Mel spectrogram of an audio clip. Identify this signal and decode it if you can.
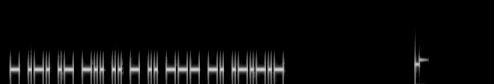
Morse code, heard as a keyed tone, about 40 wpm, 700 Hz. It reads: TRADITION.
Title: Sentences from Top 1500 Words 40wpm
